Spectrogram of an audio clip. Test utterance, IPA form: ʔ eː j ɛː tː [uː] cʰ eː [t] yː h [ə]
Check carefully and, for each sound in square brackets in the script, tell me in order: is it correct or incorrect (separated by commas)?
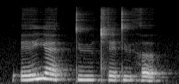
incorrect, correct, correct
